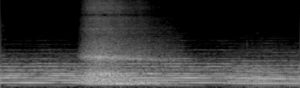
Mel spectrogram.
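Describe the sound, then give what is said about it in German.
A single deep breath makes a soft, breathy rush that swells and then eases away over a steady, low tonal drone. “Atme tief ein und aus.”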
